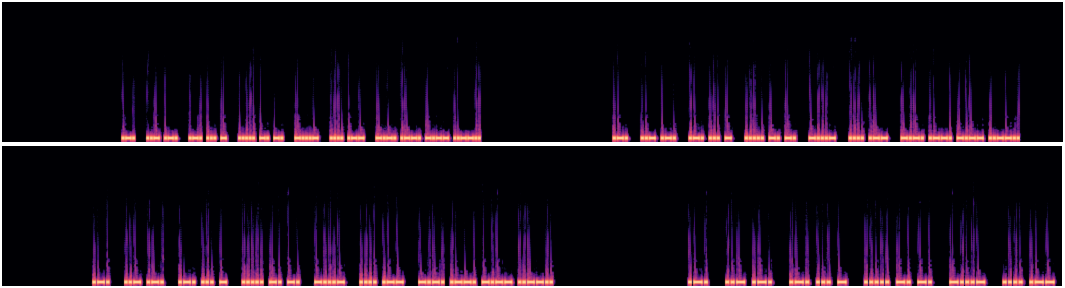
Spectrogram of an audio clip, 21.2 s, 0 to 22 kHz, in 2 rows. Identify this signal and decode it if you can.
Morse code, heard as a keyed tone, about 62 wpm, 700 Hz. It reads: R UR RST 5NN <BT> HW CPY? R UR RST 5NN <BT> HW CPY? R UR RST 5NN <BT> HW CPY? R UR RST 5NN <BT> HW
